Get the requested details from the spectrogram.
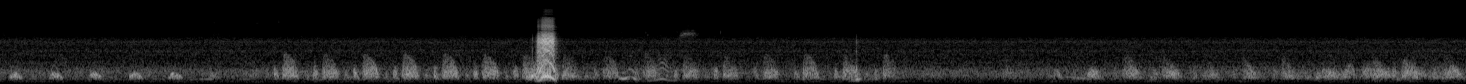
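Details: Rapid, regular whooshing fetal heartbeat at 13 weeks 6 days of pregnancy on a pocket fetal Doppler, hand-counted at about 154 beats a minute, a normal rate; the Doppler's displayed rate was inaccurate.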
